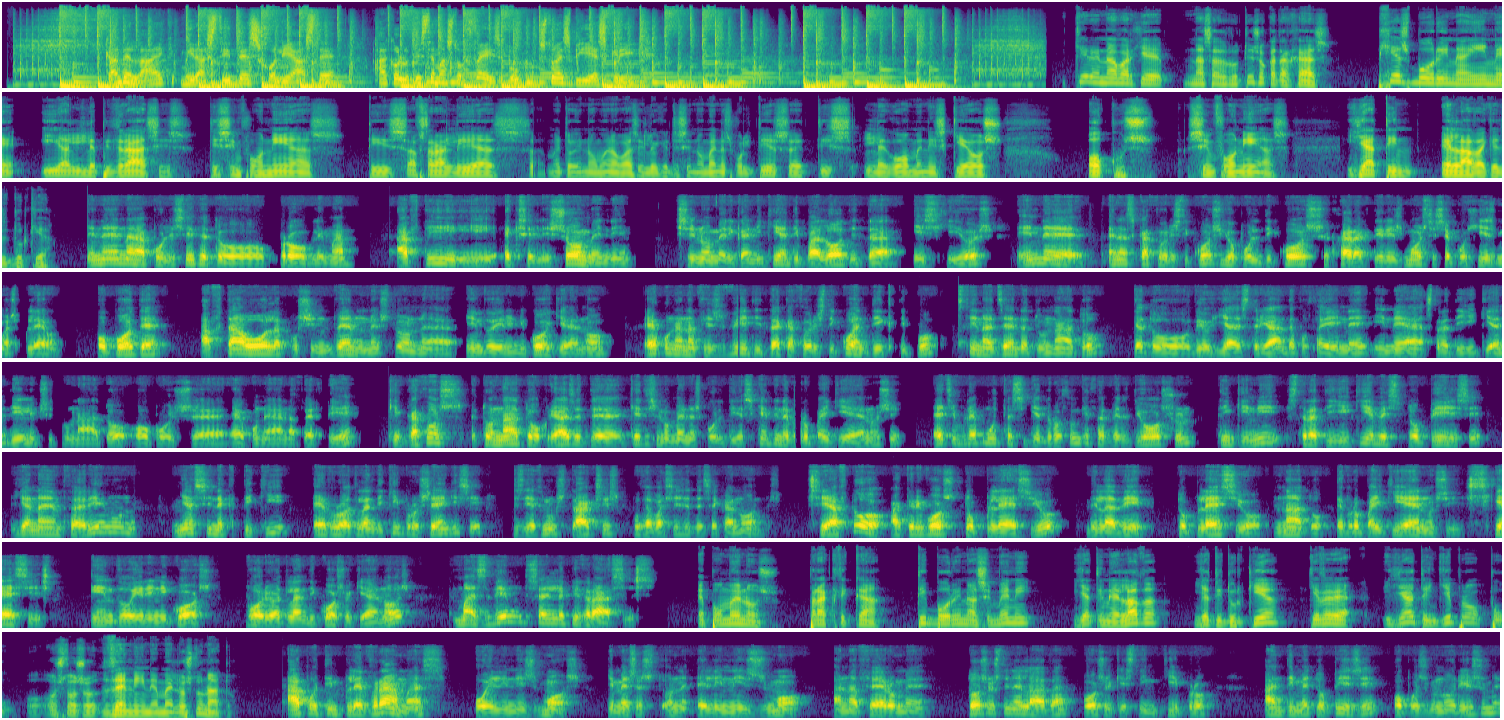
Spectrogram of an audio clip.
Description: μίλησε στο Ελληνικό Πρόγραμμα της ραδιοφωνίας SBS.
